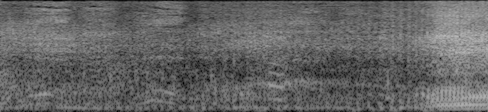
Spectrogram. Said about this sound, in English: Gotta get the dirt bike. Okay, here we are. Let's get out of here.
